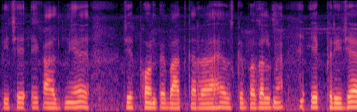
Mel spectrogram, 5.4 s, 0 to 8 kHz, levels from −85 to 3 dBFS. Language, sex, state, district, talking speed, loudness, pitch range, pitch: Hindi, male, Jharkhand, Deoghar, 200 wpm, -18 LUFS, 120-130 Hz, 125 Hz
